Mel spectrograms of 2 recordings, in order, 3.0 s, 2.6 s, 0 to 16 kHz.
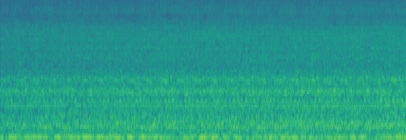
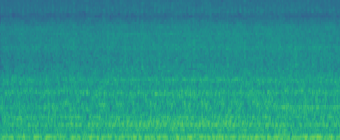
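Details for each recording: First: Kia Optima at 155,081 km, engine idling with an uneven, bubbly "gagaga" gurgle as the power steering pump draws air from low fluid, heard while refilling and bleeding after a burst power steering hose was repaired. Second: Kia Optima at 155,081 km, idling after a leaking burst power steering hose was replaced and power steering fluid refilled and bled: steady, even idle with low hum, no gurgling or whine from the pump.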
